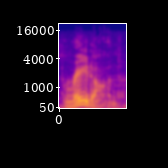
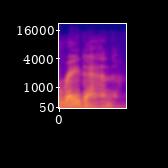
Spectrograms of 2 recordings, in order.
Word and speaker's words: Rodan: Well, the original Japanese way to pronounce it is Radon. Really? Yeah, or Radan. Really? But for whatever reason, I guess maybe to differentiate this kaiju from a poisonous gas, the American dubs are Rodan.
